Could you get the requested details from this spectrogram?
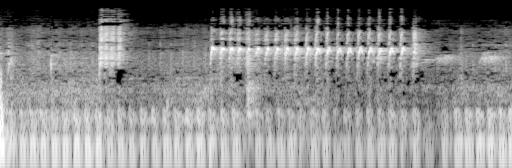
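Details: Grey-cheeked bulbul in full song for songbird training recordings: a short harsh burst, then a quick even trill of clipped high notes lasting about two seconds over a steady pulsing engine-like hum.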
